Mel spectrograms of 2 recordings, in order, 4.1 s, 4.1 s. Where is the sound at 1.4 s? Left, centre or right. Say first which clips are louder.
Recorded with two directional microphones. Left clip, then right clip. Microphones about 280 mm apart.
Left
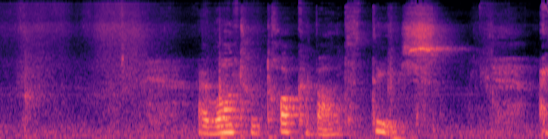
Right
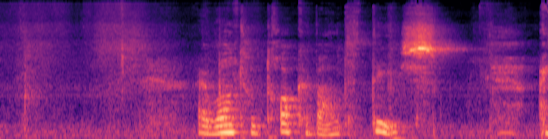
Right 5 dB; right.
